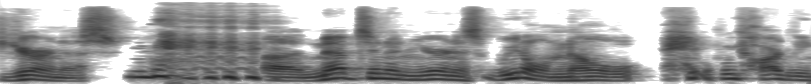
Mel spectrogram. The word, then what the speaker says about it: Uranus: And it is pronounced Uranus.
